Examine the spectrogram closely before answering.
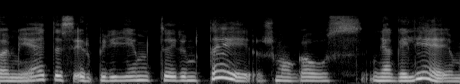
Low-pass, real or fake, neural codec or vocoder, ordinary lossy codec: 9.9 kHz; fake; codec, 24 kHz, 6 kbps, HILCodec; Opus, 64 kbps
